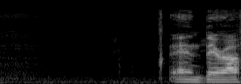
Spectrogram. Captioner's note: speaking French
